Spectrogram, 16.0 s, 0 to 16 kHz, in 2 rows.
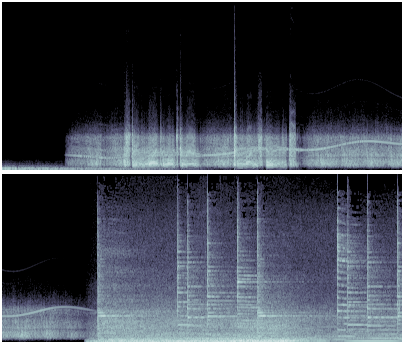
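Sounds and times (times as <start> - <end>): radio static: 1.6 - 9.4
garbled radio voice chatter: 1.8 - 6.0
loud music: 9.7 - 16.0.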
